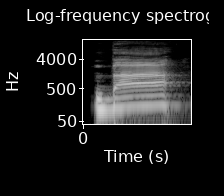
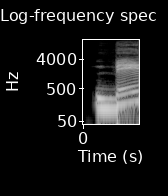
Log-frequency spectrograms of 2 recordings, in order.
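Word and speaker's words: باء: اس کا تلفظ الف۔ با دو حرکت کے برابر اسے کھینچنا ہے، با بے نہیں پڑھنا۔ اگر آپ بے پڑھیں گے تو یہ عربی تلفظ نہیں ہے، یہ اردو ہے، اردو میں بے ہے، عربی میں با۔ تا تے نہیں ہے،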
